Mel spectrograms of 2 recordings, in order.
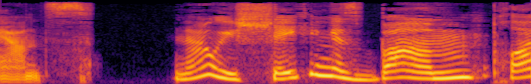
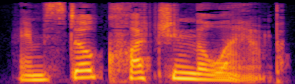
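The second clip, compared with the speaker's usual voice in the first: usual speaking voice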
